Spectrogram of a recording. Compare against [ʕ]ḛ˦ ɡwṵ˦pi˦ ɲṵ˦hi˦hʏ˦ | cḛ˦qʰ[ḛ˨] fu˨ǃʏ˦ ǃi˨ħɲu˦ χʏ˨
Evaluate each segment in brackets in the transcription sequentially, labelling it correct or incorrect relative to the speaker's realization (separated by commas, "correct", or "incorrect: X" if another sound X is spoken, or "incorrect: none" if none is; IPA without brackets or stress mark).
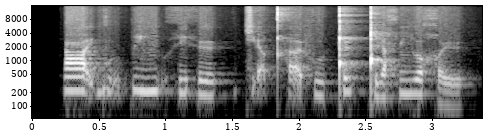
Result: correct, incorrect: ḛ˦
